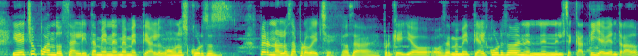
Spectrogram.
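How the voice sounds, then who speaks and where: Speaking at a fairly quick pace with hardly any pauses, a woman with a medium-pitched voice uses lively intonation over noticeable background noise. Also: very even loudness. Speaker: fashion designer. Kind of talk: casual chat.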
